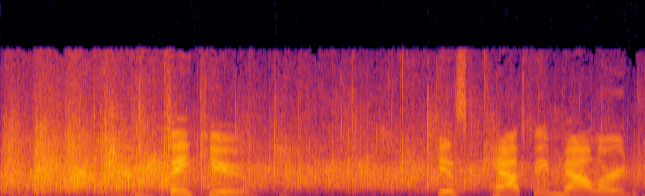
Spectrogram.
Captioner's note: applause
